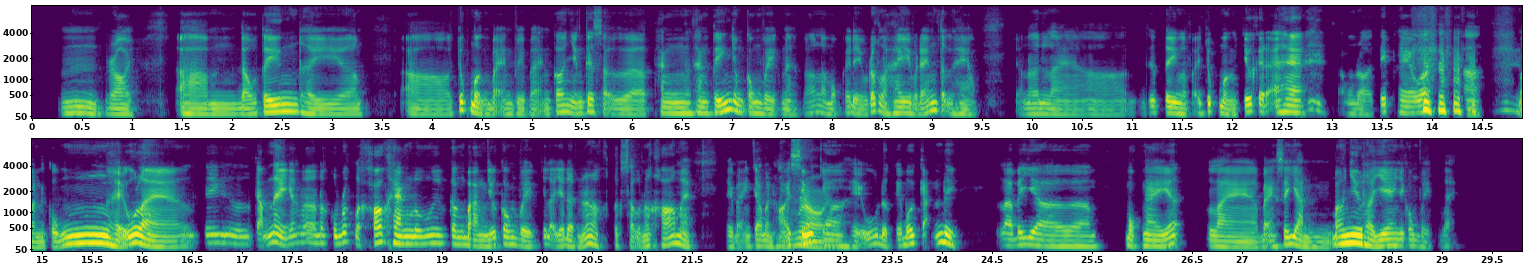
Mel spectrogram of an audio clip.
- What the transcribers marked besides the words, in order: tapping; laugh; other background noise
- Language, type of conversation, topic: Vietnamese, advice, Làm thế nào để đặt ranh giới rõ ràng giữa công việc và gia đình?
